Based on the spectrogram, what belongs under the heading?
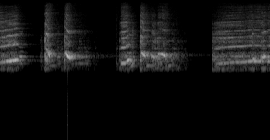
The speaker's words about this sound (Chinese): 猎豹是个唯一不会大吼的猫科动物，它没有办法像狮子这样，它的叫声其实是鸟类的叫声， 所以它看起来很凶猛，然后是个豹的样子，然后叫起来是啾啾啾啾哦。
